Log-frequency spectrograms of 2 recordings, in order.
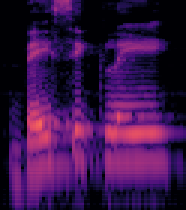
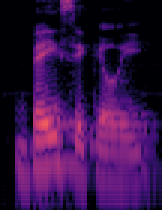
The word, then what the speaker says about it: basically: A is usually silent when it is followed by double L, Y. Logically, basically, and artistically. Now, I've heard most of students pronouncing basically.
